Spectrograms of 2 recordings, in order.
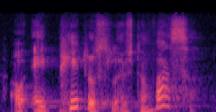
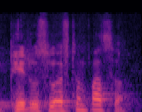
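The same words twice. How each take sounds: First: Rising on "Wasser", driving the point home; "Aber ey" pushing the disbelief; insistent rise on "Wasser"; emphatic. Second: Soft, falling on "Wasser"; quiet amazement; hushed marvel. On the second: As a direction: breathe it out in quiet wonder. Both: Shown as a demonstration.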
